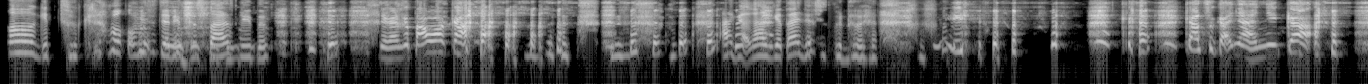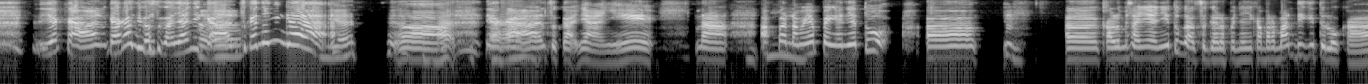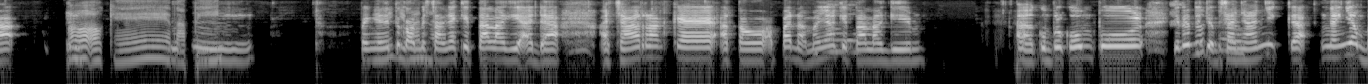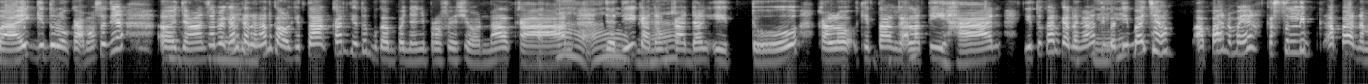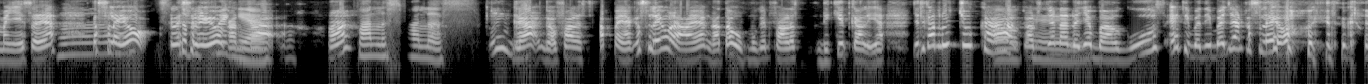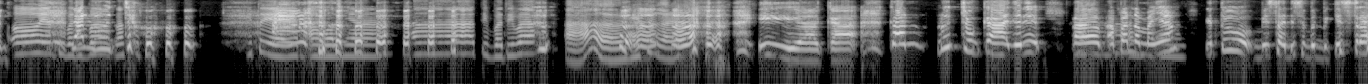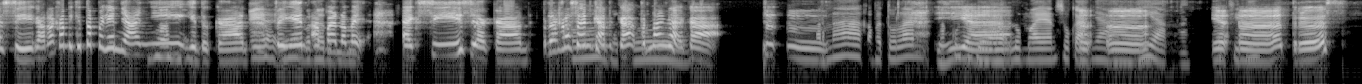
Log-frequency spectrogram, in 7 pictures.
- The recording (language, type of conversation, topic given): Indonesian, unstructured, Mengapa beberapa hobi bisa membuat orang merasa frustrasi?
- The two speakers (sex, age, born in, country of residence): female, 20-24, Indonesia, Indonesia; female, 45-49, Indonesia, Indonesia
- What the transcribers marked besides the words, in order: laughing while speaking: "gitu, kenapa"; laugh; laughing while speaking: "Kak. Iya, ka"; laugh; chuckle; laughing while speaking: "sebenarnya"; laugh; laugh; throat clearing; throat clearing; distorted speech; other background noise; laughing while speaking: "ca"; laughing while speaking: "keseleo gitu kan. Kan lucu"; laugh; other noise; singing: "a"; chuckle; chuckle; static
